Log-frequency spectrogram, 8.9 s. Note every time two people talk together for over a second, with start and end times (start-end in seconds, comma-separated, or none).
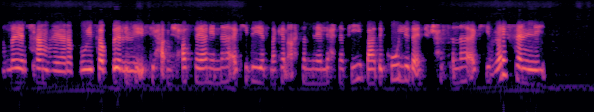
none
